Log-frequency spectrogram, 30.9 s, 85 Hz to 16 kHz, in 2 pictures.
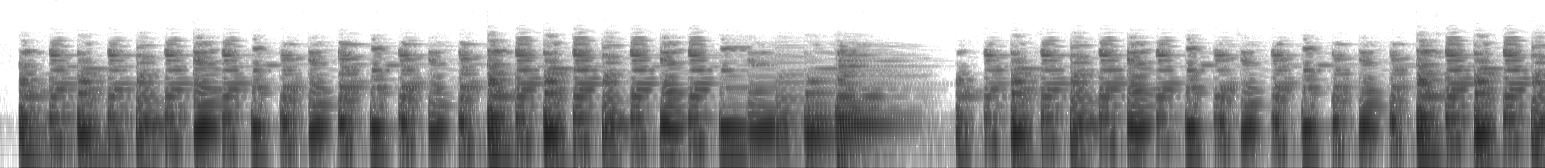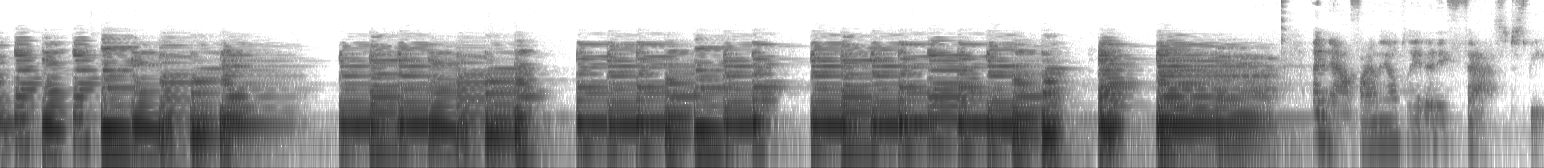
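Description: Piano playing a duet accompaniment part on its own at a medium tempo, in steady eighth notes. The notes run in phrases, with short breaks about 9 and 18 seconds in, and the playing stops about two seconds before the end.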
